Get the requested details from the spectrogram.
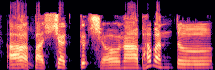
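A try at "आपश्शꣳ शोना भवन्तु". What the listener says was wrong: షగ్గు షగ్గు విడిగా చెప్పాలి అది. షగ్గు అపశ్యగ్గు అంటున్నారు మీరు ఆపశ్యగ్గు శో న భవంతు శో న భవంతు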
